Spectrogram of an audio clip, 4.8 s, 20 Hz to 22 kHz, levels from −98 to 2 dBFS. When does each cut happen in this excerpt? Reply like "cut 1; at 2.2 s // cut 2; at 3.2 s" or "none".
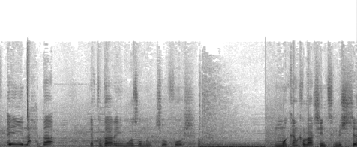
cut 1; at 3.0 s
